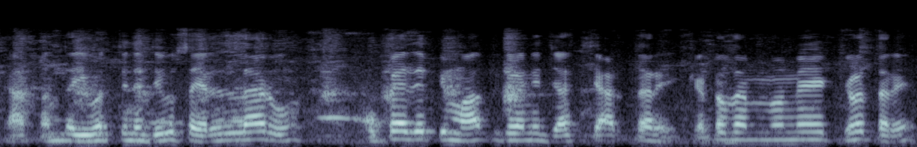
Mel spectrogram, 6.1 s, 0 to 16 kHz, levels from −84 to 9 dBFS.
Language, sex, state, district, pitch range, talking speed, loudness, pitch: Kannada, male, Karnataka, Bijapur, 165-195 Hz, 100 wpm, -17 LUFS, 180 Hz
